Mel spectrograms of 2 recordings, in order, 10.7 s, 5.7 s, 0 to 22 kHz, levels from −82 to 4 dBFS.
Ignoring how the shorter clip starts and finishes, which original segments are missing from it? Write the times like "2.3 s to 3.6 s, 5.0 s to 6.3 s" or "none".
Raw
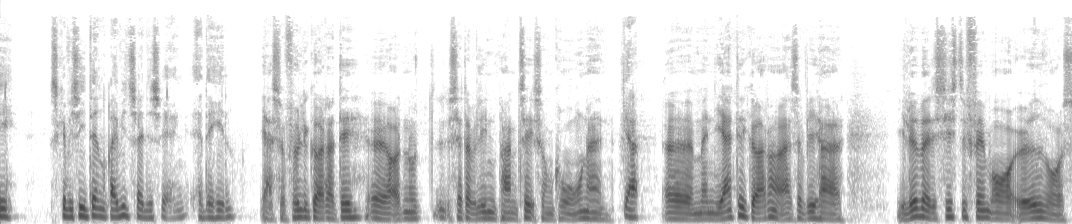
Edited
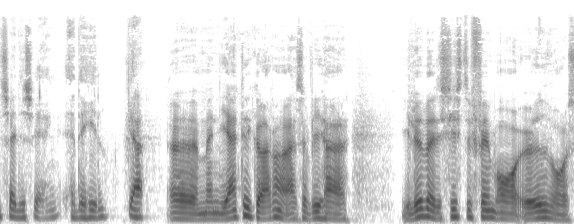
2.5 s to 6.2 s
